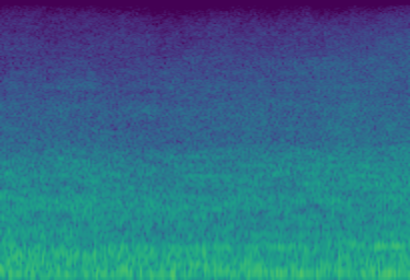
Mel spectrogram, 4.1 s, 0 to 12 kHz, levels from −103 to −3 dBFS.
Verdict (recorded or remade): remade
